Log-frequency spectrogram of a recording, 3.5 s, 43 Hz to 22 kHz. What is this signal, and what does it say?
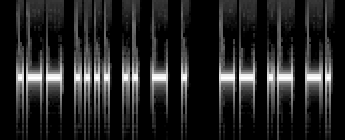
Morse code, heard as a keyed tone, about 25 wpm, 700 Hz. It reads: WHITE MAN
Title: Sentences from Top 1000 Words - Review Part 1 - 25wpm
